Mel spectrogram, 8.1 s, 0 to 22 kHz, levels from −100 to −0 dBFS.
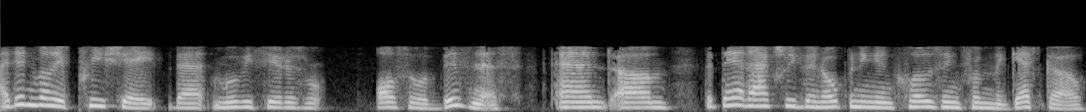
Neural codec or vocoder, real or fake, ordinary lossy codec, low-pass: none; real; AAC, 16 kbps; 7.2 kHz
